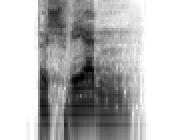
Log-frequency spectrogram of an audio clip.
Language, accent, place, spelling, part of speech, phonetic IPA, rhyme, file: German, Germany, Berlin, Beschwerden, noun, [bəˈʃveːɐ̯dn̩], -eːɐ̯dn̩, De-Beschwerden.ogg
- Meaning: plural of Beschwerde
